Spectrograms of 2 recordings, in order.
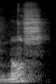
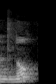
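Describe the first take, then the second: First: The word ends with an s sound. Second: The word ends with a k sound. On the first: The speaker calls it right. "le C se prononce comme le S" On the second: The speaker calls it wrong. "c'est pas Nok"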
